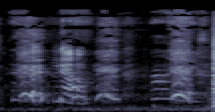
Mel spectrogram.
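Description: Four faint, short vocal sounds, each rising and falling in pitch, like gasps or whimpers.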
